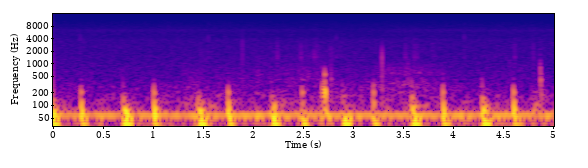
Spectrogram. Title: My Heartbeat Sounds While Being Sick With The Flu Hugs To You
